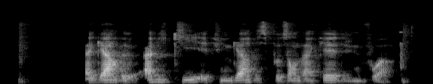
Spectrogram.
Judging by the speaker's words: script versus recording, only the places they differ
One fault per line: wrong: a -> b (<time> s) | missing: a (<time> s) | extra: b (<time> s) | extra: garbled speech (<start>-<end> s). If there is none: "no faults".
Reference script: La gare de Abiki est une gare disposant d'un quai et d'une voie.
no faults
